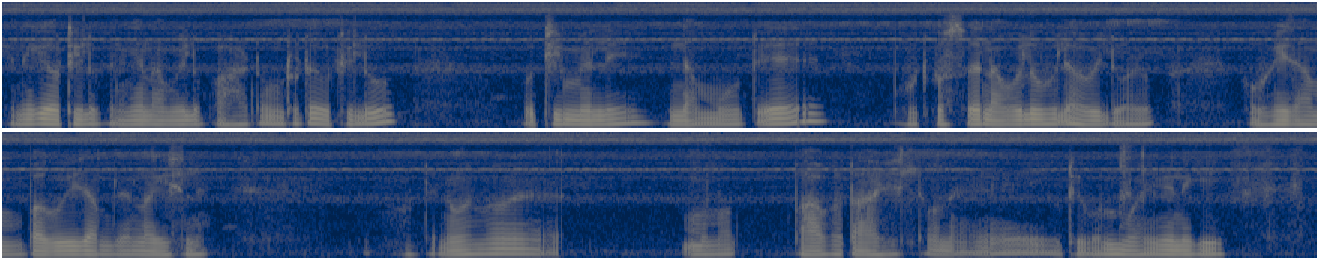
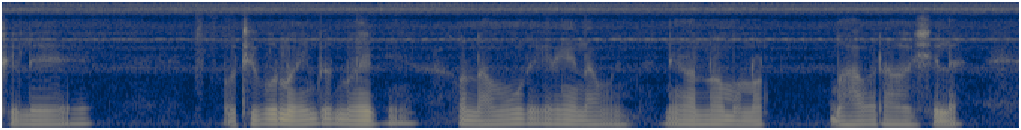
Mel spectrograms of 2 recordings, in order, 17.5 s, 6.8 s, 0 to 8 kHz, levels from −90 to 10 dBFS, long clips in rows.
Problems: background sounds at intervals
